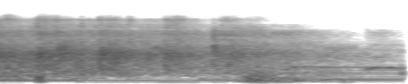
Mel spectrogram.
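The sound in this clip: Audience applause, a steady dense patter of many hands clapping that holds fairly even and eases off slightly toward the end.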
